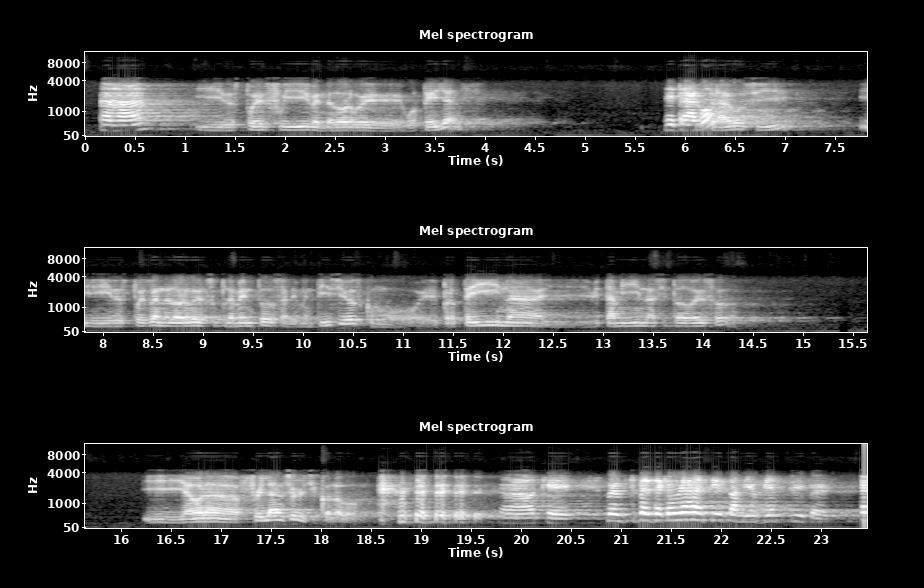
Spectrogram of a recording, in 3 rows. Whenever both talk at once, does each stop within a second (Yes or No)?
Yes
